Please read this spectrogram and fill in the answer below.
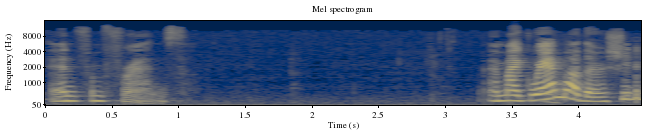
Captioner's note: pauses for 3 seconds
